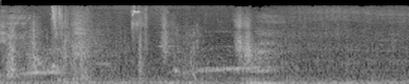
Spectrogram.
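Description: A heavy crate crashes and clatters nearby.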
